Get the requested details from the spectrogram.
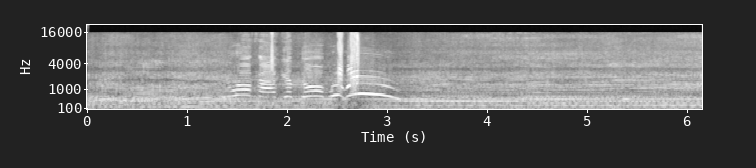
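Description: A motorcycle engine roars steadily at high speed.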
